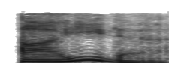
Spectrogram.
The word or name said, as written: Aida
